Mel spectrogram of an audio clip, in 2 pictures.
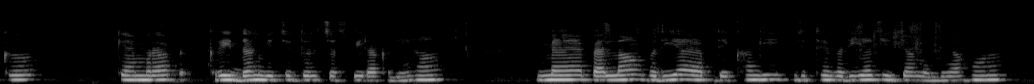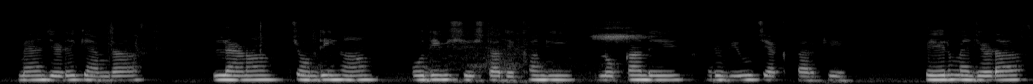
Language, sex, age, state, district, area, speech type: Punjabi, female, 45-60, Punjab, Ludhiana, urban, spontaneous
